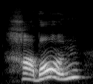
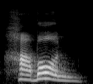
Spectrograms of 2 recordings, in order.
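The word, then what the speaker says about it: jabón: to the rule it should be here habon but it's not harbon it's habon and that's why we've marked it with this dilde okay habon another one that ends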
